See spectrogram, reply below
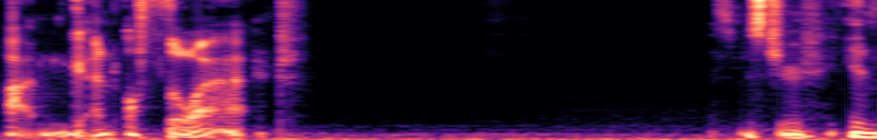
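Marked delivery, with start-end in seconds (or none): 0.0-1.2 high unvoiced wizard proclamation; whispered Gandalf. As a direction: reveal yourself in a hushed wizard voice.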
